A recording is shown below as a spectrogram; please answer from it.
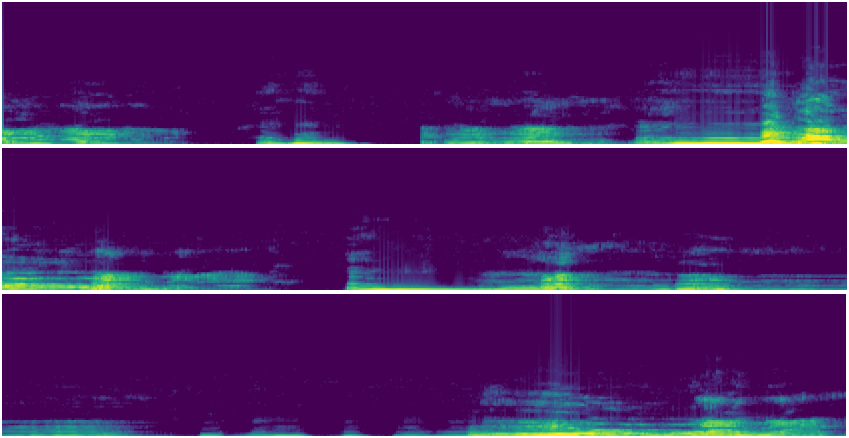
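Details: Nine-year-old male Carolina Dog, adopted from a shelter, makes a run of wavering, bending yelps and short yodel-like 'monkey noises' in bursts separated by brief pauses, mixed with a person's coaxing voice.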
